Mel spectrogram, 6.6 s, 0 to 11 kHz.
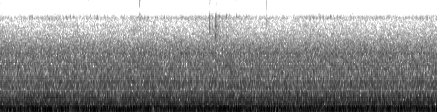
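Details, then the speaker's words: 1997 Windmere Turbo Fan WTF-7 running on low: steady low whoosh and hum with no rubbing or ticking; earlier subtle noise, suspected rotor lightly rubbing the stator, not heard, runs smooth and quiet. "so we'll see if it does it here it should run a lot better regardless here's a low and I don't hear it so that's a good"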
